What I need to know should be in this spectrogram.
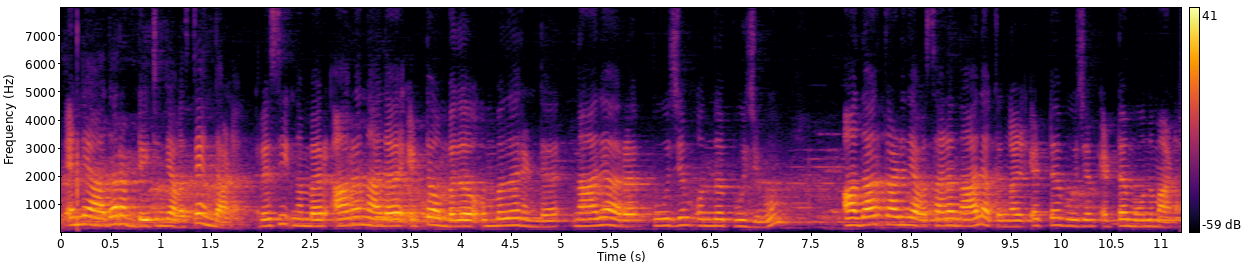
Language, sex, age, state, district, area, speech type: Malayalam, female, 30-45, Kerala, Idukki, rural, read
